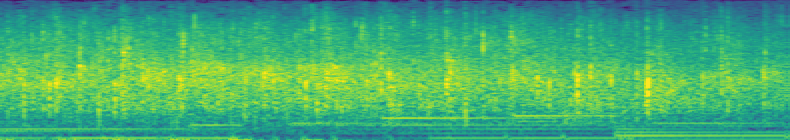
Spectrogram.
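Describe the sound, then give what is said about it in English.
A church audience applauds with steady, dense clapping that keeps going throughout, over sustained low musical tones. “Y'all give the Lord a big hand.”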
